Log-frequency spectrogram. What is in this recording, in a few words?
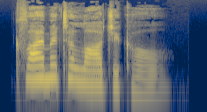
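"climatological", British English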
